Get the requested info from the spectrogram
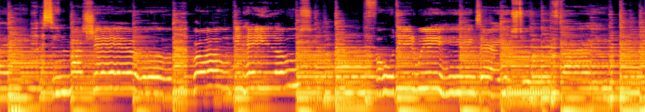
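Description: Acoustic guitar strummed as accompaniment to a woman singing a slow country ballad.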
